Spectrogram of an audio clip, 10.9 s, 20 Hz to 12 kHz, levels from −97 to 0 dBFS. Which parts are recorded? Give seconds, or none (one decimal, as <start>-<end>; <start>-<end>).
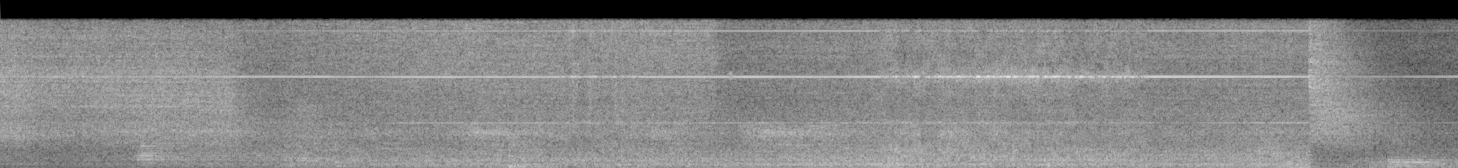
0.0-4.2; 4.8-6.6; 8.6-10.9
